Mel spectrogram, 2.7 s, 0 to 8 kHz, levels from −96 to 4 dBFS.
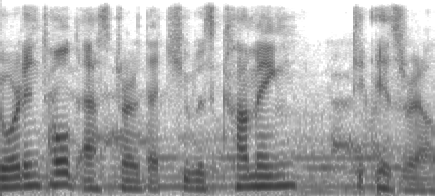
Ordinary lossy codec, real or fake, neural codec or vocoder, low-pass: Opus, 64 kbps; fake; codec, 24 kHz, 6 kbps, HILCodec; 7.2 kHz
